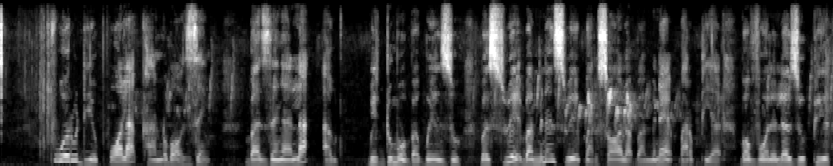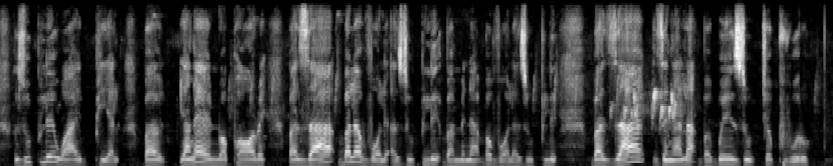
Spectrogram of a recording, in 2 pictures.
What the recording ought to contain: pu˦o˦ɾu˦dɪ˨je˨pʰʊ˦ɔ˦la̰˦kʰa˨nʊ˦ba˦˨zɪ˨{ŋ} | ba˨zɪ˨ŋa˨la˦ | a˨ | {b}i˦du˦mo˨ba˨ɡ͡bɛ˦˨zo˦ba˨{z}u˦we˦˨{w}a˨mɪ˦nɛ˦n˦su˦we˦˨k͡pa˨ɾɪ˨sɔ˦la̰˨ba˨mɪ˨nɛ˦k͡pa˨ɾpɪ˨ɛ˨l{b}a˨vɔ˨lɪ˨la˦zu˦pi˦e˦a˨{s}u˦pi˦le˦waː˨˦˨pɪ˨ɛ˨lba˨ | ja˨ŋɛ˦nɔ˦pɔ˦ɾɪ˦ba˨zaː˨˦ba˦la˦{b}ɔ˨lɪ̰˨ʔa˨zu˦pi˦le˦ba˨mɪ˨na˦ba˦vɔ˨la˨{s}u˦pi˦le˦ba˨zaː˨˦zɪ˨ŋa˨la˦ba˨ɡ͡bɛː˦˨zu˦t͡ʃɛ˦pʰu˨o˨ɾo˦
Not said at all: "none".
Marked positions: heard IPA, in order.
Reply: ŋ, ɡ͡b, s, b, b, z, v, z

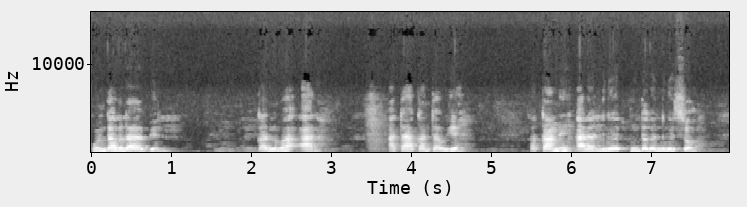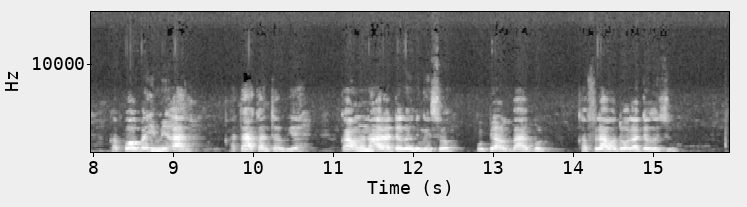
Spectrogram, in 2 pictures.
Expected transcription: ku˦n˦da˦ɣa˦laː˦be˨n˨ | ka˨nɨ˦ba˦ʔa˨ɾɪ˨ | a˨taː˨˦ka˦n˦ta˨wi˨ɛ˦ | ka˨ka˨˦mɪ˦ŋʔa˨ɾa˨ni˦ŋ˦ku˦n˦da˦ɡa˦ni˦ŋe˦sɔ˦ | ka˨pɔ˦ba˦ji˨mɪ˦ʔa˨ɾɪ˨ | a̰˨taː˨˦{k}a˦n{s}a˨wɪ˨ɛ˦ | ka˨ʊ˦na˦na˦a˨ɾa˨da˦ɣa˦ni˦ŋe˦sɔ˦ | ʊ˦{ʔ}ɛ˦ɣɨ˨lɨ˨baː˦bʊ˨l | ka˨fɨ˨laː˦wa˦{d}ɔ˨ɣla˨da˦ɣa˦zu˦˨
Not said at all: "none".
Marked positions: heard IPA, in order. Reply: k, t, p, d

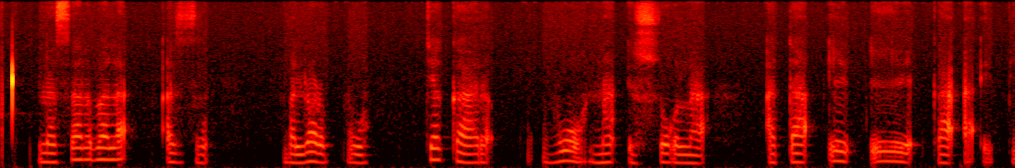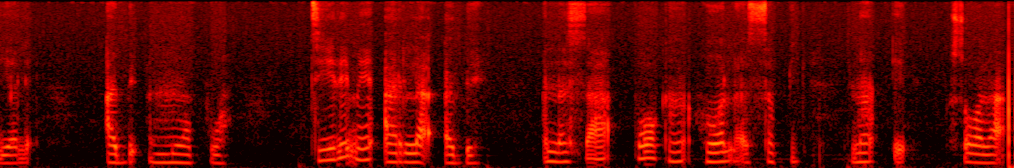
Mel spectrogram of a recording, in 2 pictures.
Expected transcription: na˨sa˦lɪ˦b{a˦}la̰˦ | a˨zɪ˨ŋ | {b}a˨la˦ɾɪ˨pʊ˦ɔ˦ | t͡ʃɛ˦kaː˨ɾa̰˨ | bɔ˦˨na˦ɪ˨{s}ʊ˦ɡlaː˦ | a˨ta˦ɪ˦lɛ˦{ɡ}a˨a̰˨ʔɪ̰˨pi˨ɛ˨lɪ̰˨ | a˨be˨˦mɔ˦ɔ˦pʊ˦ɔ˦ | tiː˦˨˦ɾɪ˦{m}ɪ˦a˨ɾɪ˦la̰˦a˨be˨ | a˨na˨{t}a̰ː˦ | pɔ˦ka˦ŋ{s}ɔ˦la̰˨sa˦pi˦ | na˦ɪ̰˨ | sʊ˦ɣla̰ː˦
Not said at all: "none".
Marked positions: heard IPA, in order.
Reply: a˦, b, s, k, m, s, h

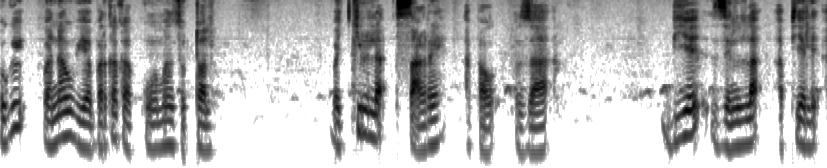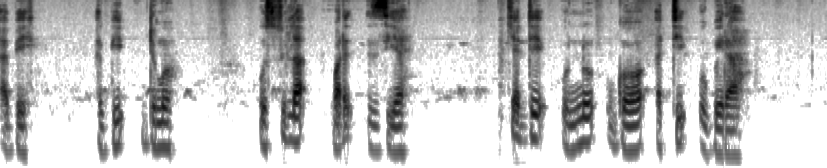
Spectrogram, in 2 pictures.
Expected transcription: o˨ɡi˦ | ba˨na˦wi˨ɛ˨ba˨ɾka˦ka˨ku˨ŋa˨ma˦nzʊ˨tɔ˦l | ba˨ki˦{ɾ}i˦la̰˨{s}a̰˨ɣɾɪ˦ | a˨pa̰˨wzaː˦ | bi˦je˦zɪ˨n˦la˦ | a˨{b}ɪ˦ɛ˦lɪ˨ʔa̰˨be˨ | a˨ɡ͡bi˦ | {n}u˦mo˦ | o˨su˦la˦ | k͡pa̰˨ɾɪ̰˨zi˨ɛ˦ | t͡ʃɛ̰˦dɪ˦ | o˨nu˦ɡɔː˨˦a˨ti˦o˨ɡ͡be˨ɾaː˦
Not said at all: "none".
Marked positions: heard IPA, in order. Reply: ɾ, s, p, d

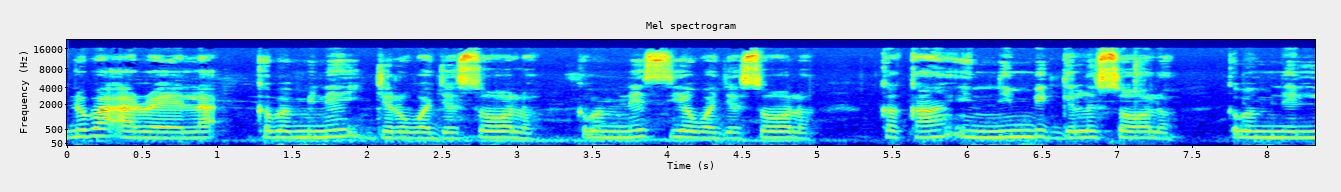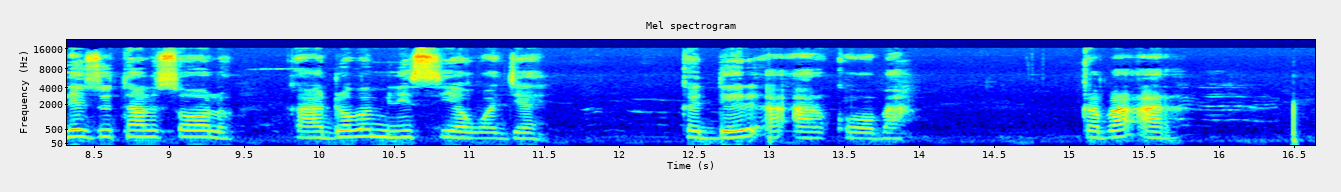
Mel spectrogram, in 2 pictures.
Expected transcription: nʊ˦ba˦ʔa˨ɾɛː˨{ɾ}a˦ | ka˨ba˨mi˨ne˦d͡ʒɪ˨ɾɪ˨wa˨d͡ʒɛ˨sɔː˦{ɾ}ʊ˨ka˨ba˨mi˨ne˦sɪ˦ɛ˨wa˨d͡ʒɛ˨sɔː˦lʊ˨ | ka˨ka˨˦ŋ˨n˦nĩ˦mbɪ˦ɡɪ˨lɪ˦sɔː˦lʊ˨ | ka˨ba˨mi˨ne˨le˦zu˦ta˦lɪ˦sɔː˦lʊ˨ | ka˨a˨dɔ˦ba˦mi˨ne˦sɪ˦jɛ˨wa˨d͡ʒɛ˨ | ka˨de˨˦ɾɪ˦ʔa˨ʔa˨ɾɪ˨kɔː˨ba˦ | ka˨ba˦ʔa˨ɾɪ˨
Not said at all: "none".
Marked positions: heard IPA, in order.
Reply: l, l

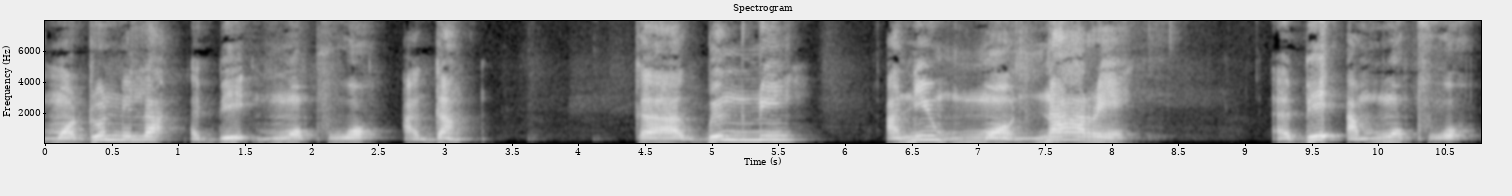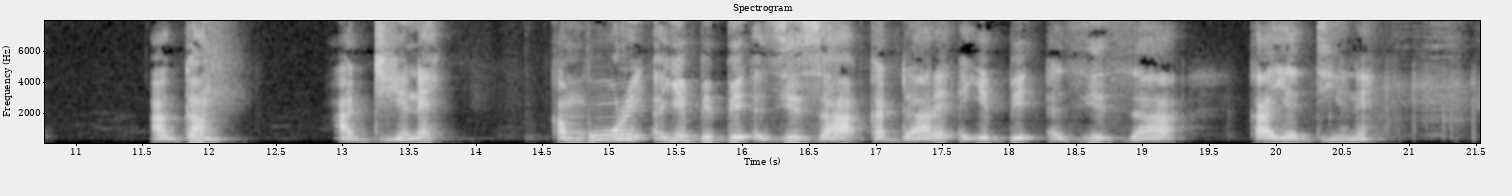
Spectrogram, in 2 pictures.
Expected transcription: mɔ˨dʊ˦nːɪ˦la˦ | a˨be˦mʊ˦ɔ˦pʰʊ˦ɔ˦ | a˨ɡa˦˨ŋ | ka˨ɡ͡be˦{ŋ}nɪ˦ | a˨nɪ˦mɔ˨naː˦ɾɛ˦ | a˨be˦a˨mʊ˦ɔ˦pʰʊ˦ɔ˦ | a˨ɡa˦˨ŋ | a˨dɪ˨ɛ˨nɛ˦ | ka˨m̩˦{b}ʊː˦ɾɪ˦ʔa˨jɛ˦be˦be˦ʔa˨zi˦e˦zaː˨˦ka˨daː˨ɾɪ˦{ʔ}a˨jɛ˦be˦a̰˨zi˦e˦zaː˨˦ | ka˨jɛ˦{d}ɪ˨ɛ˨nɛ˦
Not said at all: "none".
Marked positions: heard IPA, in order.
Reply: ŋ, b, ʔ, d

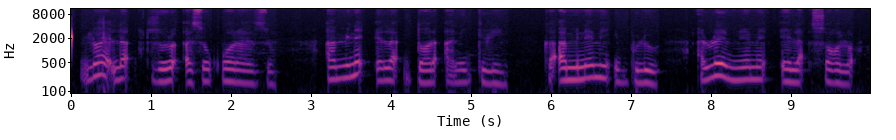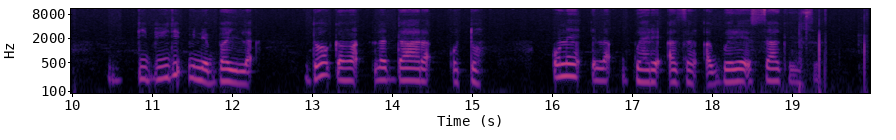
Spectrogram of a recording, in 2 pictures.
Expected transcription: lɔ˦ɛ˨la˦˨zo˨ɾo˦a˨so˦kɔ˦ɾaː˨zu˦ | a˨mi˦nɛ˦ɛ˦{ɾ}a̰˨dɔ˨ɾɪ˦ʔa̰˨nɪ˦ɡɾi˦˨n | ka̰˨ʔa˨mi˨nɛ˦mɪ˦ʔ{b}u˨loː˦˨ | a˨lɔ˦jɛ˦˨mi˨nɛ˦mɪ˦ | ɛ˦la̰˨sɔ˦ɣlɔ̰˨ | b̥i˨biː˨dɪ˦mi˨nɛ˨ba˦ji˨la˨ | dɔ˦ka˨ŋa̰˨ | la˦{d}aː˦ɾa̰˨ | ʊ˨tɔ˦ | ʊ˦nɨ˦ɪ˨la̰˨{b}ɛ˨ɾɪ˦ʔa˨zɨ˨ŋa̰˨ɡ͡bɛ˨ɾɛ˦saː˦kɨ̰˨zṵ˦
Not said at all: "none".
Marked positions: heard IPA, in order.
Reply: l, b, d, ɡ͡b

